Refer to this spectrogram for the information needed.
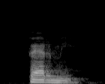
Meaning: fermium
- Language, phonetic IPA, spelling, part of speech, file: Catalan, [ˈfɛɾ.mi], fermi, noun, LL-Q7026 (cat)-fermi.wav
